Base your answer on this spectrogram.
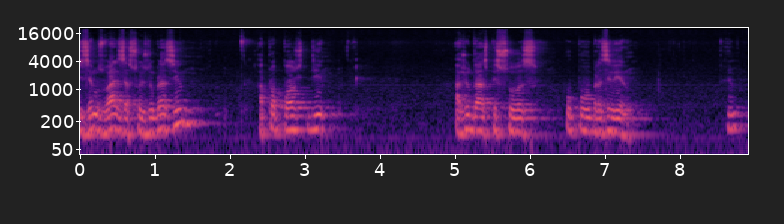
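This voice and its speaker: The speaker moves at a fairly slow pace, leaving long and frequent pauses, with fairly even intonation. Noticeable background noise and audible room echo surround the voice. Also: man, medium pitch for a man. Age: 70s. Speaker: journalist and lawyer. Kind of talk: video lecture to fellow masons. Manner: hesitant, conversational with fillers.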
